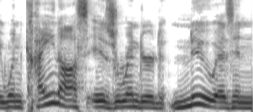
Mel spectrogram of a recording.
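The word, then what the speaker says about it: kainos (καινός): He used the word kainos or kainos, if you want to, kainos, however you want to pronounce the Greek, uh, however you were trained and studied Greek. I pronounce it kainos. Uh, that's how I w- that's how I learned it.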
